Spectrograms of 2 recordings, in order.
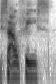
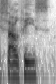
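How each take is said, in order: First: The middle sound is an f sound. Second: The middle sound is a th sound. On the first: "You say ... our T H's are F's" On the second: "You don't say"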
